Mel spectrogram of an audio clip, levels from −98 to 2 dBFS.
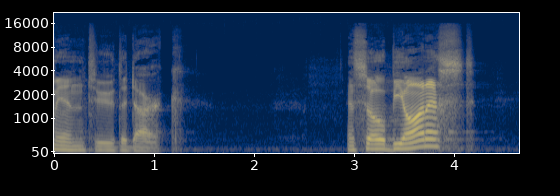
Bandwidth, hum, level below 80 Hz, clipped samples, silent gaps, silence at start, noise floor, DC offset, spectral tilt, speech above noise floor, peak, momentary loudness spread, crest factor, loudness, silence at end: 16 kHz; none; -68 dBFS; under 0.1%; none; 0 s; -76 dBFS; under 0.1%; -4.5 dB/octave; 49 dB; -8 dBFS; 19 LU; 22 dB; -25 LUFS; 0.45 s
